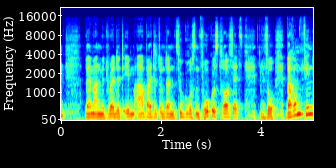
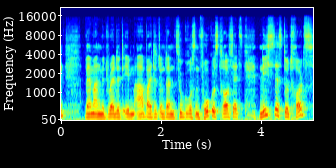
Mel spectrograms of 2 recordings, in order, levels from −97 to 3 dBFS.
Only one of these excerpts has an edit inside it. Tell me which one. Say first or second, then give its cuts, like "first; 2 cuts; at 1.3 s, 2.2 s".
first; 1 cut; at 3.9 s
